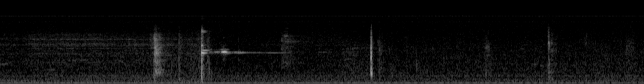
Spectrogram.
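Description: Softball bat striking a pitched ball about two seconds in, with a short ringing ping. A few other sharp knocks come before and after it.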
